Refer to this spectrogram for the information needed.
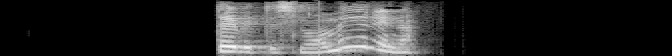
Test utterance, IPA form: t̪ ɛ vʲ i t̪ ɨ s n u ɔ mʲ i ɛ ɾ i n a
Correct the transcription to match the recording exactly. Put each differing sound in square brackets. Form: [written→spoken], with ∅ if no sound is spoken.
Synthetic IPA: t̪ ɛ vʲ i t̪ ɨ s n u ɔ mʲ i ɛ ɾ i n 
